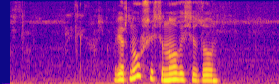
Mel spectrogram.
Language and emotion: Russian, sad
